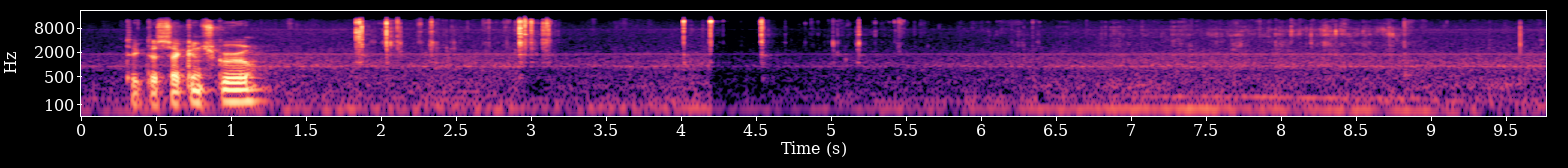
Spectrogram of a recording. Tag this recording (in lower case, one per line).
speech
inside a small room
